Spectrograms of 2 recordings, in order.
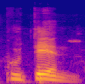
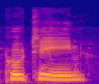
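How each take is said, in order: First: The last syllable has a short i vowel. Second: The last syllable has a long ee vowel. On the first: The speaker calls it right. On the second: The speaker calls it wrong.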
